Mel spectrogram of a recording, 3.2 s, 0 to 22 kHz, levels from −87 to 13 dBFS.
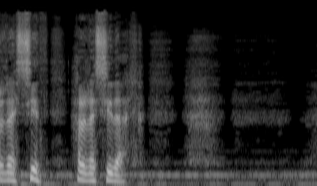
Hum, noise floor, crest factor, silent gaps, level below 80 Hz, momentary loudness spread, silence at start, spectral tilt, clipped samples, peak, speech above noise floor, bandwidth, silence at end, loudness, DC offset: none; -50 dBFS; 18 dB; none; -52 dBFS; 23 LU; 0 s; -3.5 dB/octave; under 0.1%; -8 dBFS; 26 dB; 17 kHz; 0.1 s; -23 LUFS; under 0.1%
